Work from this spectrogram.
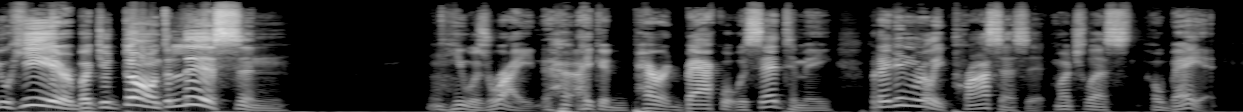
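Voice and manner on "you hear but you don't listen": put-on very loud, slow, distinct Italian accent. Recalling what grandfather often said in grade school, in an Italian accent. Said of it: "in a distinctly Italian accent".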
